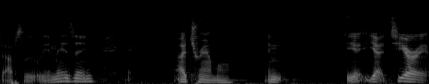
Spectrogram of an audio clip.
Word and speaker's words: Trammell: Trammell. And yeah, TRA. Oh, I say Trammell, but you may pronounce it differently.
